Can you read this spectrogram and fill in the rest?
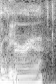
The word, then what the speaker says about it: Lemuria: I'm not sure how you say it. – I think it's Lemuria.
